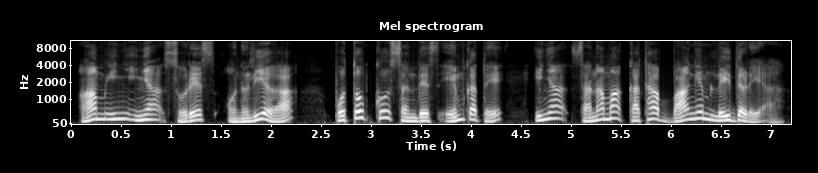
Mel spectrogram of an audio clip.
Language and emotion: Santali, surprised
